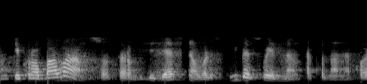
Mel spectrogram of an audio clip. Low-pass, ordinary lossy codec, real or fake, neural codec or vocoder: 3.6 kHz; AAC, 16 kbps; real; none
